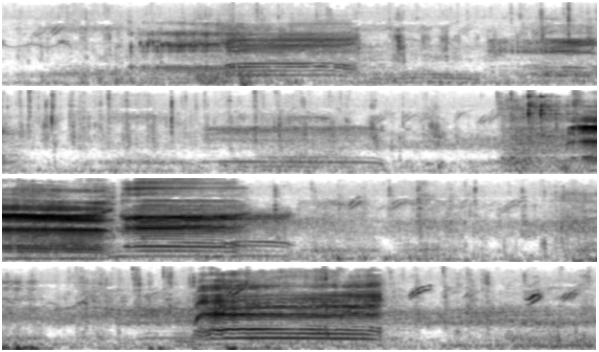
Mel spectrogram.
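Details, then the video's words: Newborn lambs give quavering, tremulous bleats, a few soft low ones early, then loud, high, shaky cries around the middle and again near the end, with quieter murmurs and background noise between. "Newborn baby sheep so beautiful"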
